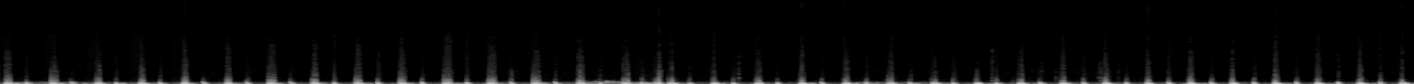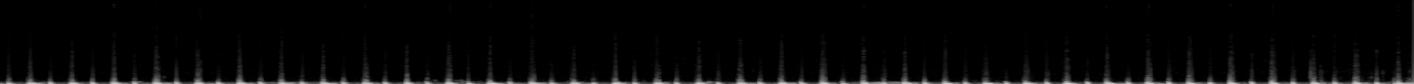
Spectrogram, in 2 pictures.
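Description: Strong, steady heartbeat with sharp, prominent thumps at a slightly quick pace.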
